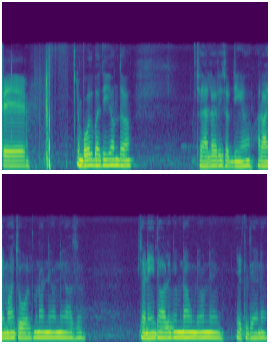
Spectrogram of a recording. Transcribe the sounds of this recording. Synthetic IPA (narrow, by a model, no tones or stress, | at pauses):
t̪eː | bɔːt̪bəd̪iːãːnd̪aː | t͡ʃɛːlaːɾiːsəb̚d̪ɪjãːɾaːjmãːt͡ʃoːlmənaːneːõːneːəs | t͡ʃənẽːd̪aːlbiːmənaːuneːõːnẽː | ɪkd̪eːnː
